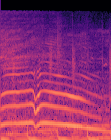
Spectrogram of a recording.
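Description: A person's long drawn-out call, with a brief dip in pitch early on and then a slow slide downward, over background music with a steady beat.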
